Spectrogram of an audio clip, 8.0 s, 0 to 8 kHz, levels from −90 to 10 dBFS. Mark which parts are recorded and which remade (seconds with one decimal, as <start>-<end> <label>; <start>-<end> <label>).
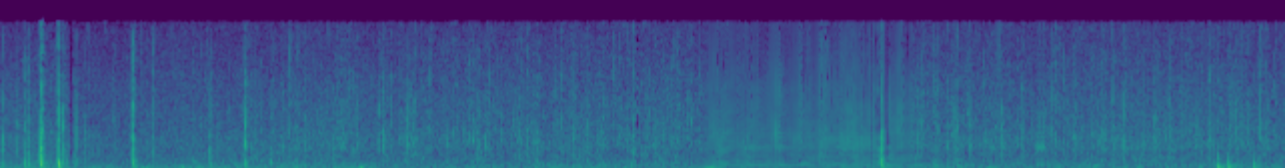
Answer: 0.0-4.4 recorded; 4.4-5.7 remade; 5.7-8.0 recorded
